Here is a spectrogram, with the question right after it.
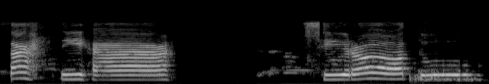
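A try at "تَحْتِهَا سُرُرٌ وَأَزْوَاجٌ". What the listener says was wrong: Nah, tuh-nya kepanjangan. Nah, tuh-nya masih kepanjangan ya.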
